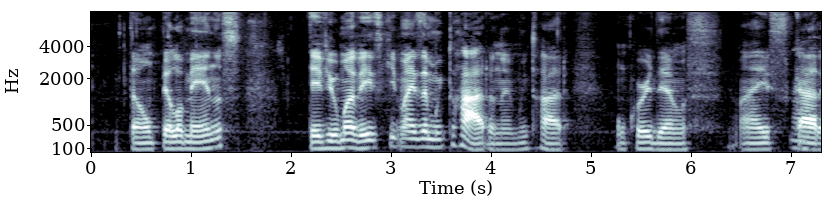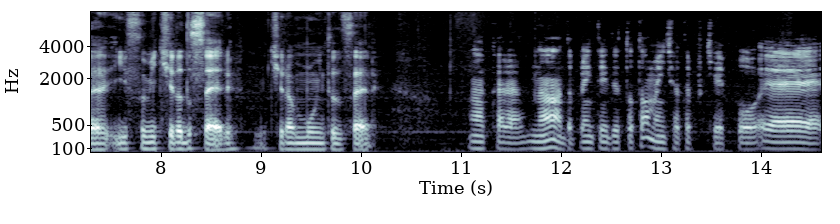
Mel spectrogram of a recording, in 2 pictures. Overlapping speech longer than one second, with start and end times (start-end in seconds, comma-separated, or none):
none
